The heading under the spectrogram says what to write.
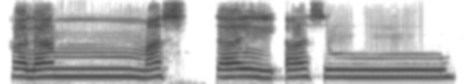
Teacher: मीम मुशद्दद पे गुन्ना करना है, मीम को सीन के अंदर मिलाएंगे।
